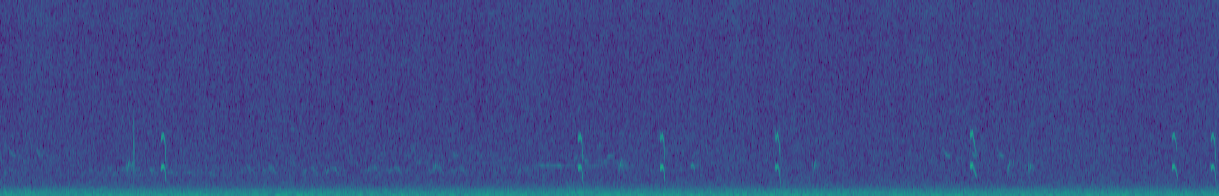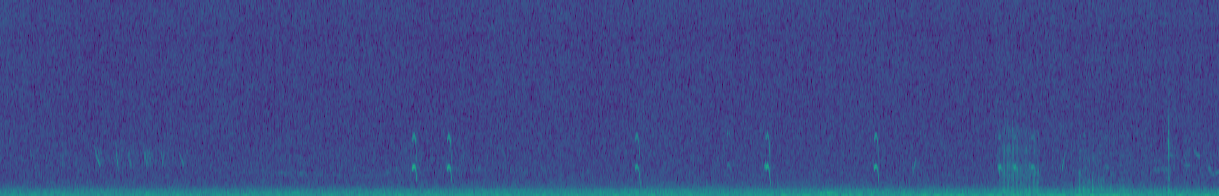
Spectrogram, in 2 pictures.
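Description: bird, bird calling

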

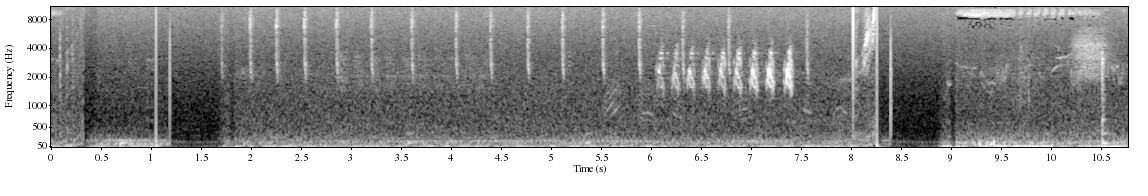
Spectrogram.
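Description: bird, male rufous hummingbird

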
